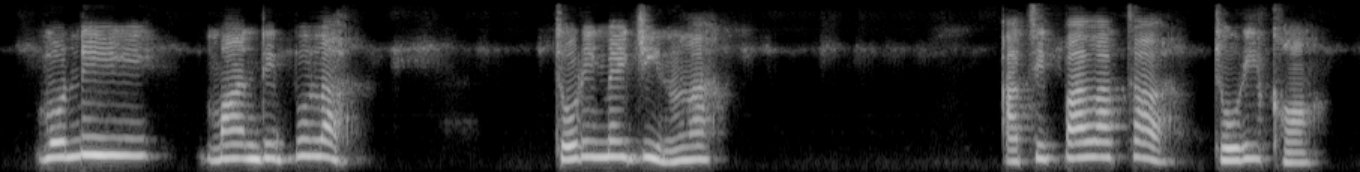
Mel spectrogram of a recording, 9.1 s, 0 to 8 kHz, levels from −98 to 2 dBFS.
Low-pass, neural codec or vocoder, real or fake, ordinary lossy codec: none; codec, 16 kHz, 1.1 kbps, Voila-Tokenizer; fake; none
